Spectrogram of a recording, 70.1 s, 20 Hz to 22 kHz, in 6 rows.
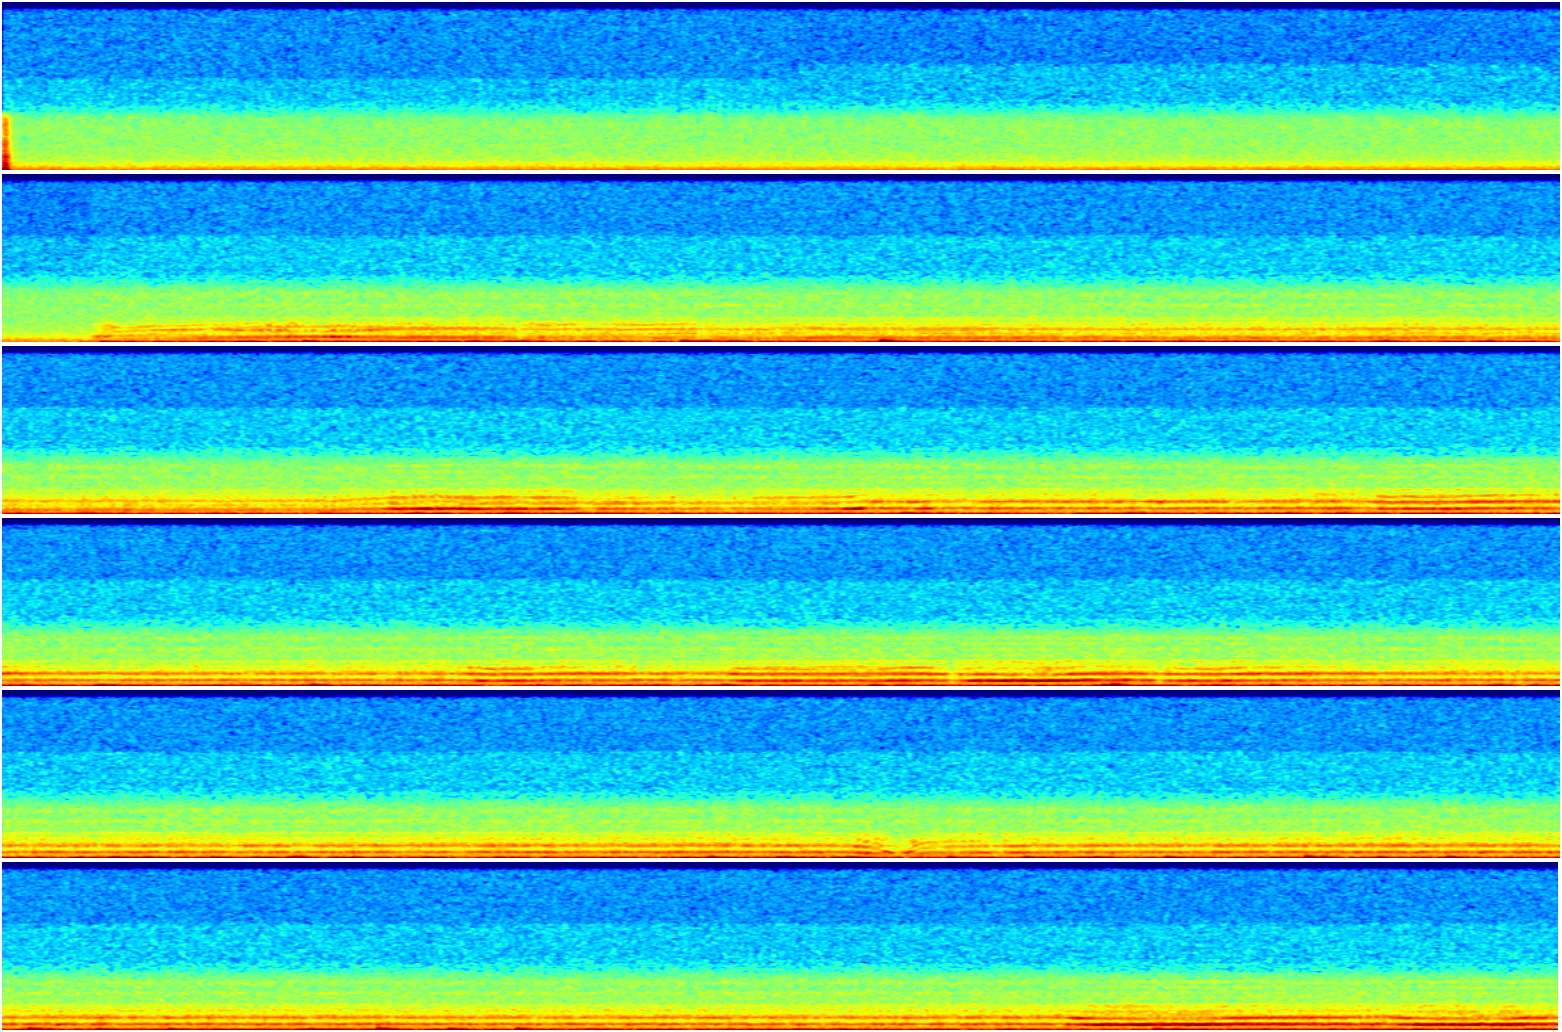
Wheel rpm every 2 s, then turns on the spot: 0, 0, 0, 0, 0, 0, 100, 160, 160, 160, 160, 160, 160, 180, 200, 230, 230, 230, 230, 230, 220, 220, 230, 240, 230, 230, 190, 210, 230, 230, 230, 230, 230, 220, 220.
none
